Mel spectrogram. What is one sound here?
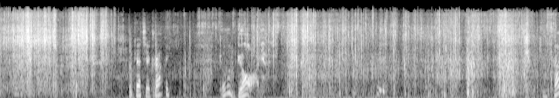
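A bag's fabric rustles and crinkles as hands rummage through it.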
